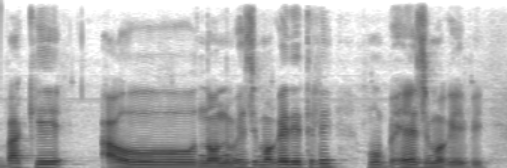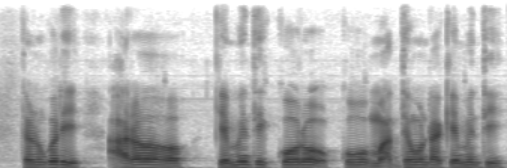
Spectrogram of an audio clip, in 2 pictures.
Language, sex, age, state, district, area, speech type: Odia, male, 60+, Odisha, Ganjam, urban, spontaneous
